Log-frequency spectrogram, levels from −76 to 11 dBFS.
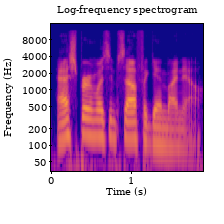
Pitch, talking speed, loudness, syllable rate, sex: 125 Hz, 190 wpm, -18 LUFS, 5.1 syllables/s, male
